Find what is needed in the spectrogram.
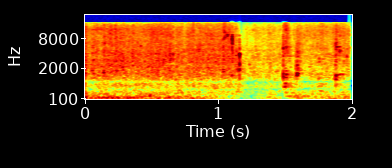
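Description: A fishing boat's motor running steadily, under wind and water noise on open sea.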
